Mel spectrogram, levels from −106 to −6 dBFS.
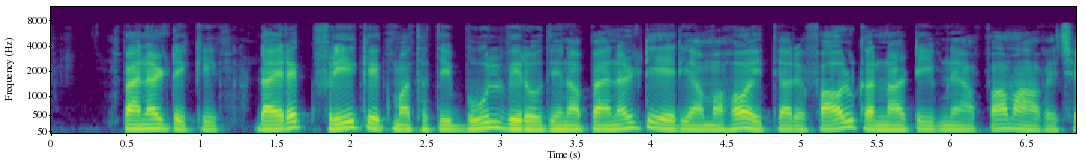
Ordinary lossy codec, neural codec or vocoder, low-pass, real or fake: none; none; 7.2 kHz; real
